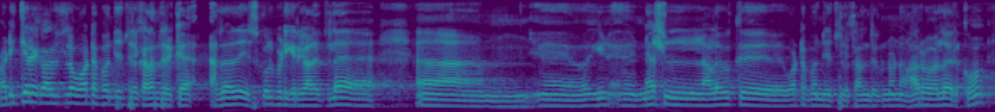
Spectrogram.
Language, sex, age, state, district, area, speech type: Tamil, male, 45-60, Tamil Nadu, Nilgiris, urban, spontaneous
